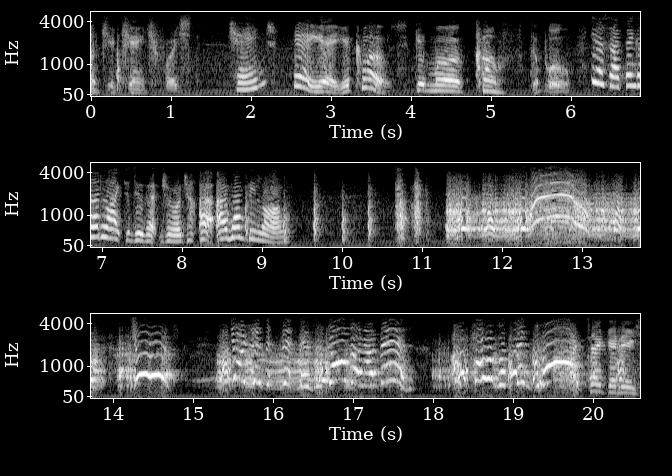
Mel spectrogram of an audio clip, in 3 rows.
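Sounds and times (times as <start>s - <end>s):
speech: 0.0s - 9.4s, 20.2s - 20.5s
dog barking sharply: 11.3s - 20.5s
dog whining and whimpering: 11.4s - 17.0s.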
